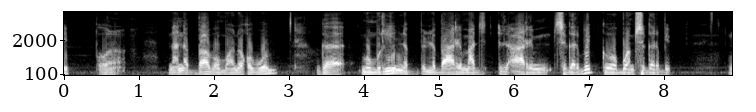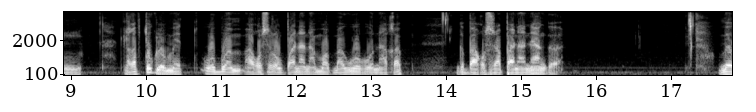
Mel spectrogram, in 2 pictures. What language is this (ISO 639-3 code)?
kto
